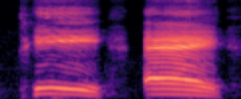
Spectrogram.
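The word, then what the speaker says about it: Paquetá: It's like they spell it fucking right. Do you know what I mean? Oh, for fuck's sake, please. P-A-Q-U-E-T-A.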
